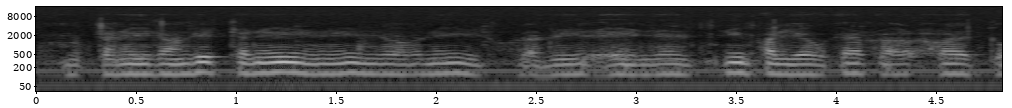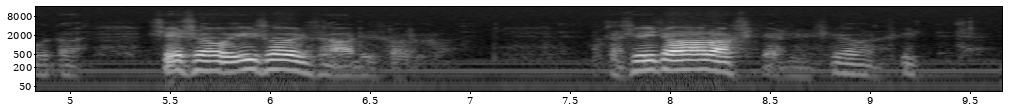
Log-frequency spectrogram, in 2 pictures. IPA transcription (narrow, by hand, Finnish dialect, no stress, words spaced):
mutːɑ niːt on sitːe niː niː jo niːn tuotɑ niːn ei ne nyt niːm pɑljoː kerːɑ olet tuotɑ se se o isoin sɑːlis olːu mutːɑ siːtæ ɑlɑskæsin se on̞ sitːɛ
